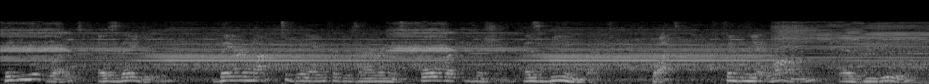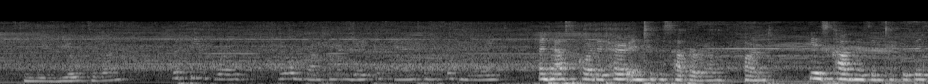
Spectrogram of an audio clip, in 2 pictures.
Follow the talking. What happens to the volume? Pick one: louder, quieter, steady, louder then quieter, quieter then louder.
louder.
